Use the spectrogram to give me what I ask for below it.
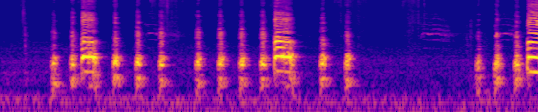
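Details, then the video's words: Pre-laying egg song of six-month-old hens: steady series of short clucks roughly four per second, punctuated by two louder stretched squawks, a brief pause, then more clucks ending in another long cry. "Chicken song before they lay"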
